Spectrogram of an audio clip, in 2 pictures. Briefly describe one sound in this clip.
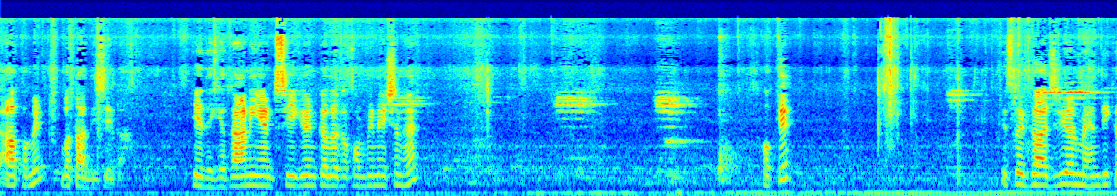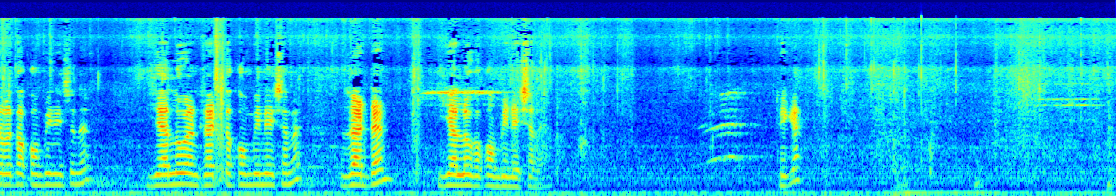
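Cloth rustles softly as it is unfolded and laid down.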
